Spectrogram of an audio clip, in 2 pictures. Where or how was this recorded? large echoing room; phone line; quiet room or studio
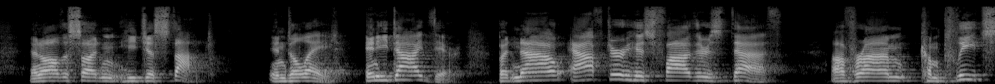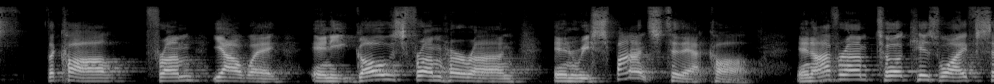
large echoing room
